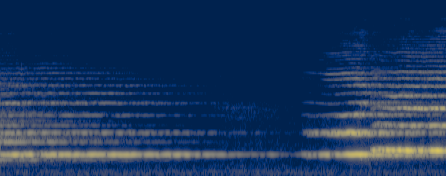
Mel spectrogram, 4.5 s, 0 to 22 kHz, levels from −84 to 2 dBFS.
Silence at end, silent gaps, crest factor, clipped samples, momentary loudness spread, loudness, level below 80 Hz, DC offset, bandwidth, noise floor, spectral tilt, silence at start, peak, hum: 0 s; none; 16 dB; under 0.1%; 21 LU; -25 LUFS; -70 dBFS; under 0.1%; 8.4 kHz; -54 dBFS; -1.5 dB/octave; 0 s; -8 dBFS; none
